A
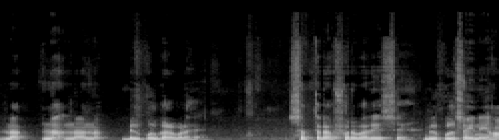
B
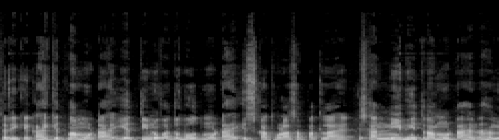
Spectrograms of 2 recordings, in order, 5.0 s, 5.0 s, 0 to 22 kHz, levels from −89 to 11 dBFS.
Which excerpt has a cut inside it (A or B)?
B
